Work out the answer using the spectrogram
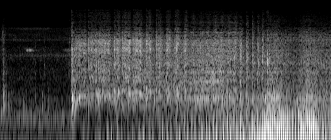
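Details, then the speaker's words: Honda Vario scooter that only clicked on starter despite new battery, after fixing starter relay wiring (red wire to starter, yellow wire): engine catches at once with no clicking and settles into quick, even idle; normal start. "jadi Sudah langsung bisa bunyinya seperti itu ya temen-temen Jadi kalau Hai sudah langsung adjust tidak pakai cek lagi langsung satu kali takar sudah langsung nyangkut"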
